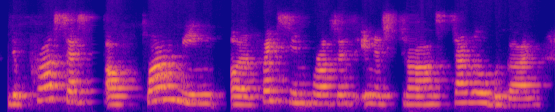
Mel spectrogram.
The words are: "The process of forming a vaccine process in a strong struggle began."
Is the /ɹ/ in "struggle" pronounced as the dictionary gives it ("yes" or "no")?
no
